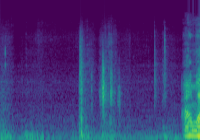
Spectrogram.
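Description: A quiet pause with a few faint, sharp clicks about a second in, then a man's voice starts again near the end.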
